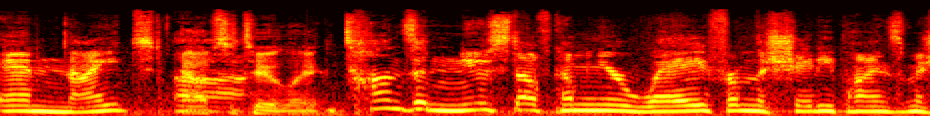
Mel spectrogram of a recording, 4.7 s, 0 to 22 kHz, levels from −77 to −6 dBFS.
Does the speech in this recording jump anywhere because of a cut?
no; 0 cuts

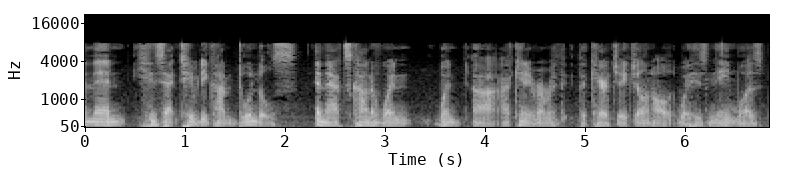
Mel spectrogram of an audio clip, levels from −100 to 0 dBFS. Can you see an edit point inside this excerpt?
yes; 2 cuts; at 2.2 s, 5.3 s

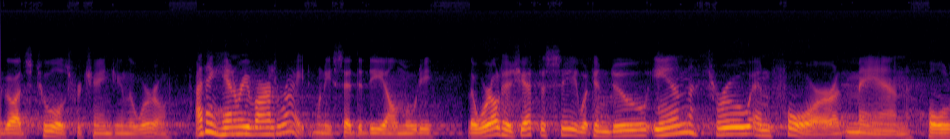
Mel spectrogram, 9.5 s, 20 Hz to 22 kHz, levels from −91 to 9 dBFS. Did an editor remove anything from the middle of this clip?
yes; 5 cuts; at 1.9 s, 2.7 s, 4.6 s, 5.9 s, 8.4 s

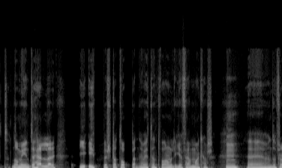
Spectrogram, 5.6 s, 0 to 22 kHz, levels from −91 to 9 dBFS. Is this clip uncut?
yes; 0 cuts

